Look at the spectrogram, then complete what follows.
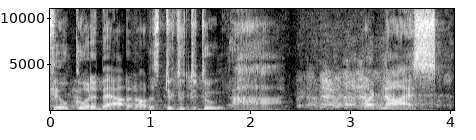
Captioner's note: audience laughing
